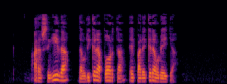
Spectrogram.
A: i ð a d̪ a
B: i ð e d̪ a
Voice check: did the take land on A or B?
A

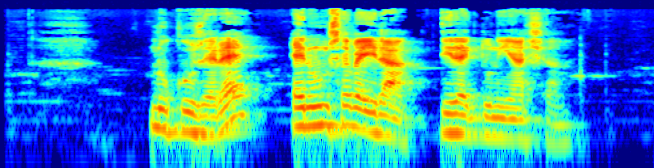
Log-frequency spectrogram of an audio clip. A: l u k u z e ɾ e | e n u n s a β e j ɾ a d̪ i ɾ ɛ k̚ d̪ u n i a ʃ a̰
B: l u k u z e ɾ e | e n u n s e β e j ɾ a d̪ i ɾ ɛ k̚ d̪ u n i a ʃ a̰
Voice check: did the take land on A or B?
B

